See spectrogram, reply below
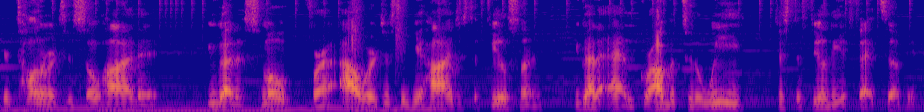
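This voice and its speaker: A man's voice: fairly low pitch, steady tone, normal speed, darkish tone, breathy edge, soft background music. A man in his thirties giving an unscripted motivational monologue, speaking emphatically in street slang, addressing the listener directly and repeating phrases to drive them home. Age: 30s. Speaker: vlogger giving a motivational talk.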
